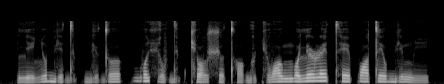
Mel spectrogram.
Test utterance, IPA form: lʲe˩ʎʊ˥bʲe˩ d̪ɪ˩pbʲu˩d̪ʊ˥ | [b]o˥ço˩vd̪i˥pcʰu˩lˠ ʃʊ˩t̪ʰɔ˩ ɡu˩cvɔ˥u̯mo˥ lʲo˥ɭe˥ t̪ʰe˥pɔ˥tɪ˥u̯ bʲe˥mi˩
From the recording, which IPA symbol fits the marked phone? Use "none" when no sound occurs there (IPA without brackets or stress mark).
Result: b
